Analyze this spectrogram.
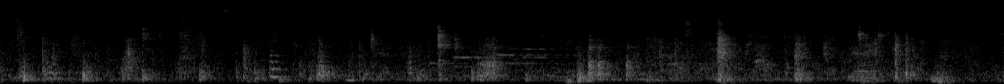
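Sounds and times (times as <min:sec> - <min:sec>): people moving: 0:00.2 - 0:09.6.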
